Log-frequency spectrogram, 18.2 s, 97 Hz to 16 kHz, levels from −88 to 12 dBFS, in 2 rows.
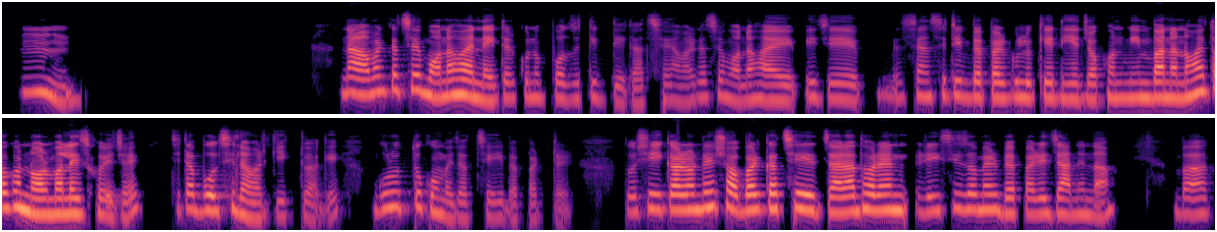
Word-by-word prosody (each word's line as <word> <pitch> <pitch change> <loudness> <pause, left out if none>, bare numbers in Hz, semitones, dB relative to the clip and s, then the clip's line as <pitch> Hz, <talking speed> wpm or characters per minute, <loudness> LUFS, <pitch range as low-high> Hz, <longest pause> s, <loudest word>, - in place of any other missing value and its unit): হু। 260 -9 -6 2.0
না - - +2
আমার 270 +3 -2
কাছে 295 +1 -2
মনে 215 +2 +2
হয় 230 - +6
না। - - -1
এটার 205 +1 -9
কোন 210 - -9
পজিটিভ 200 0 -11
দিক 165 -2 -14
আছে। 165 - -12
আমার 175 +1 -14
কাছে 210 +1 -12
মনে 185 +1 -6
হয় 185 -1 -1 0.3
এই - - -9
যে 200 - -6 0.6
Sensitive 225 0 -7
ব্যাপারগুলোকে 210 0 -3
নিয়ে 195 -1 -4
যখন 190 +2 -5
মিম 205 0 -2
বানানো 205 -1 +4
হয়, 270 - +3
তখন 275 0 +5
normalize 205 +1 +4
হয়ে - - -4
যায়। 235 +7 -6 0.3
যেটা 255 0 -3
বলছিলাম 235 -4 +1
আরকি 175 +2 -14
একটু 180 0 -19
আগে। 185 - -15 0.3
গুরুত্ব 275 0 -4
কমে 210 -7 -5
যাচ্ছে 170 +1 -13
এই - - -13
ব্যাপারটায়। 160 0 -17 0.4
তো - - -16
সেই 255 -1 -1
কারণে 250 +2 +6
সবার 245 -1 +6
কাছে 255 +1 +3 0.2
যারা 220 +1 +6
ধরেন 245 0 +5 0.2
Racism 250 +2 -3
এর 250 - +1
ব্যাপারে 210 0 -2
জানে 200 0 -1
না - - -1 0.6
বা 205 - -2
210 Hz, 170 wpm, -20 LUFS, 200-245 Hz, 2.0 s, হয়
